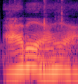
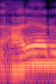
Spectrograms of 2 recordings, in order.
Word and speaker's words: 아래아: 얘 명칭은 아래아야, 아래아. 아래아가 아니라 아래아. 소리는 아와 아와 오의 중간 발음이야. 아면하고 우리가 으면 으고, 아면하고 오면 오잖아요. 근데 아으 아니면 아우 이 정도 되는 거야.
